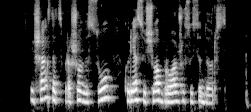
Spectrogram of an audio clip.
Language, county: Lithuanian, Telšiai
